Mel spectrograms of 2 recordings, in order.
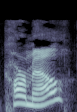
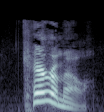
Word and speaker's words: caramel: Caramel. Are you messing with me? – Where's that extra letter? – What? How do you believe that caramel is spelled? – C-A-R-M-E-L. – There's an A. Caramel.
